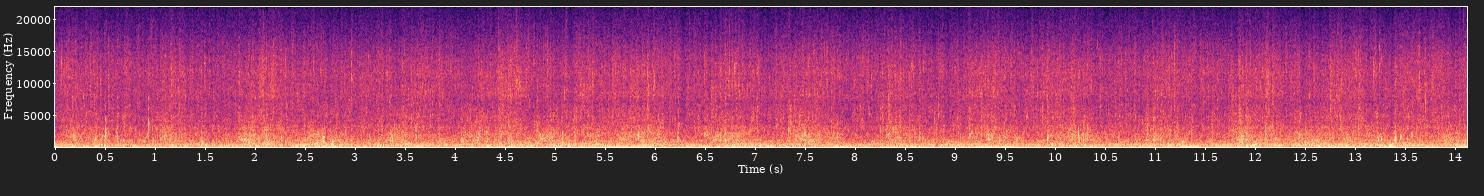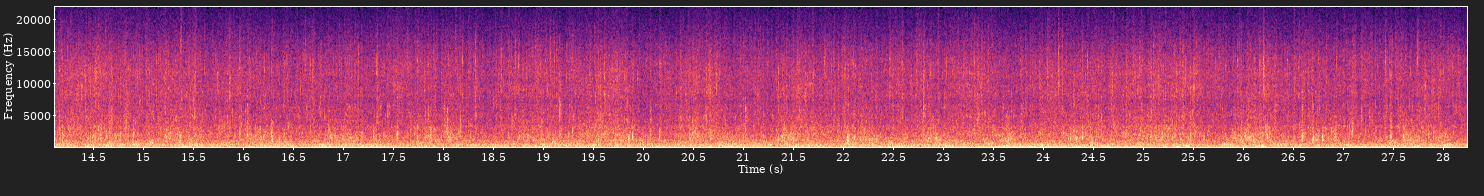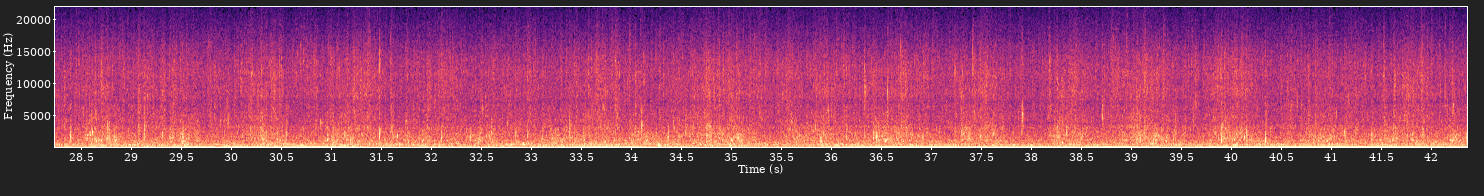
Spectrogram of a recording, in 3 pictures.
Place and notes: {
  "title": "五十甲公園, Ji'an Township - in the Park",
  "date": "2014-08-28 09:33:00",
  "description": "Stream of sound, Cicadas sound, Waterwheel, Hot weather\nZoom H2n MS+XY",
  "latitude": "23.95",
  "longitude": "121.53",
  "altitude": "90",
  "timezone": "Asia/Taipei"
}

